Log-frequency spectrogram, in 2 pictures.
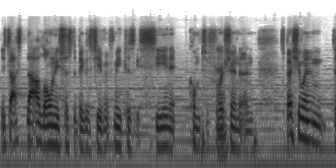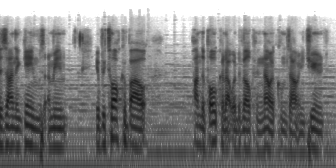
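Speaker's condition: No condition

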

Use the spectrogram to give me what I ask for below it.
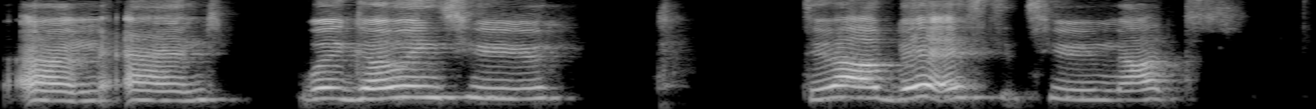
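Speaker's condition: Cerebral palsy; wheelchair user

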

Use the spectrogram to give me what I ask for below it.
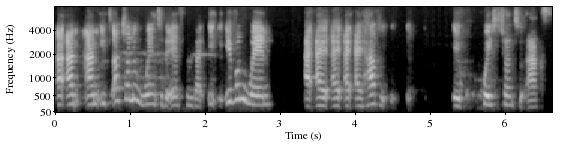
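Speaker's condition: Stutter; developmental stutter since age two, all six siblings stutter, great-grand-uncle stuttered severely, parents fluent; breaks when speaking, stammers in all settings, school, friends, church; repeated sounds, repeated words

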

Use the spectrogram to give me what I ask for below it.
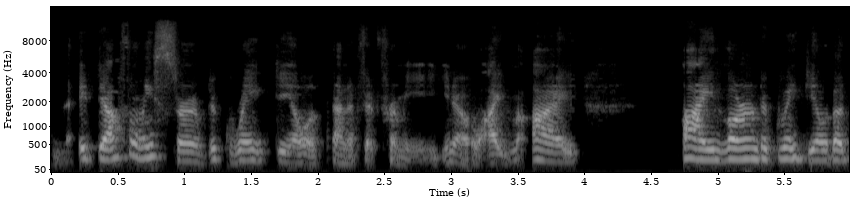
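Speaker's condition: Deafness with cochlear implants, bilateral cochlear implants; two cochlear implants, two major implant surgeries, would be unable to communicate without implants

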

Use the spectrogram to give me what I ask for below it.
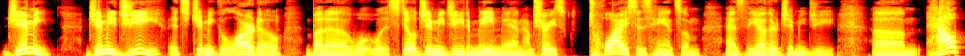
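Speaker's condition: No condition

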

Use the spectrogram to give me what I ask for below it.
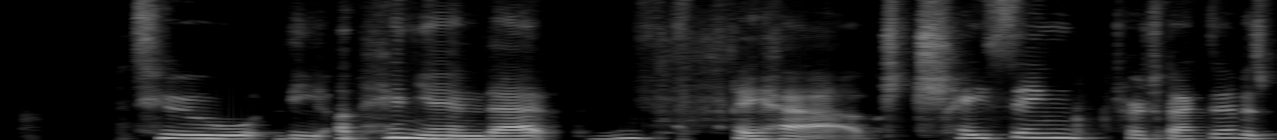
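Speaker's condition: Stuttering; lifelong stutter since grade school, past speech therapy, public speaking since 2014 as fear exposure; public speaking for about 5 years, taken up to face fear of talking; fluency varies day to day, some days very fluent, others not, worries about being understood; prolonged sounds

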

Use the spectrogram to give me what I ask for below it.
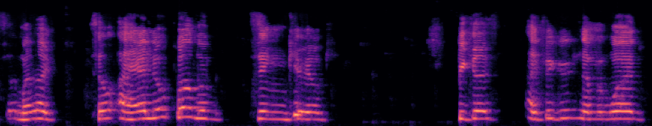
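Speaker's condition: Cerebral palsy; uses wheelchair, hearing intact

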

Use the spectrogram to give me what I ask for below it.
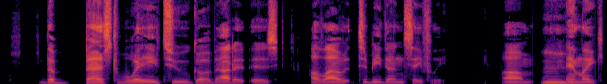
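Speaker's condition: Cerebral palsy; never tried marijuana for it

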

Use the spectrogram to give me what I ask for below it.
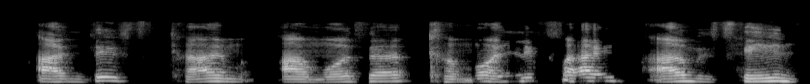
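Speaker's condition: Cerebellar and spinal ataxia; degenerative nervous system disease, works with physio; ataxia affects speech, movement, hand movement, daily activities

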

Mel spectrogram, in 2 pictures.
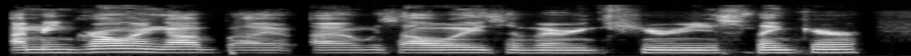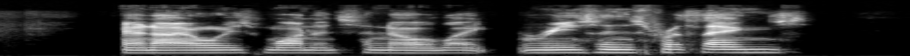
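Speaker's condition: Cleft lip and palate; congenital, frequent illness and hospital stays in first year

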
